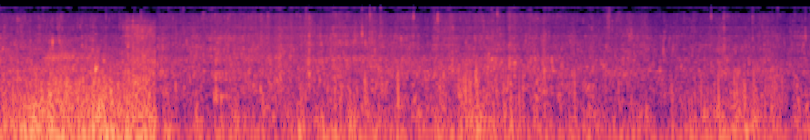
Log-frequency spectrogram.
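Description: Small sea waves lapping and washing around a rock in shallow water, with wind rumbling on the microphone, strongest in the first second.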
